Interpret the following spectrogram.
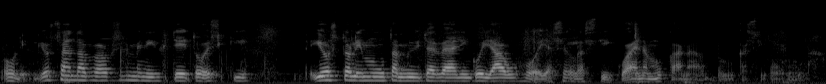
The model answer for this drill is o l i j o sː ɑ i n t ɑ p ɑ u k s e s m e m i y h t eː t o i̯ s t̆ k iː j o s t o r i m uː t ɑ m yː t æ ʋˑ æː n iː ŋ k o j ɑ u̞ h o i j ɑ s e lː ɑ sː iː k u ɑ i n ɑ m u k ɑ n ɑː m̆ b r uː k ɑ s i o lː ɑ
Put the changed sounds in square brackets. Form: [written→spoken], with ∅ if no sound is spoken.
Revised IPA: o l i j o sː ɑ i n t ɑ p ɑ u k s e s m e [m→n] i y h t eː t o i̯ s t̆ k iː j o s t o [r→l] i m uː t ɑ m yː t æ ʋˑ æː n iː ŋ k o j ɑ u̞ h o i j ɑ s e lː ɑ sː iː k u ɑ i n ɑ m u k ɑ n ɑː m̆ b r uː k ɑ s i o lː ɑ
